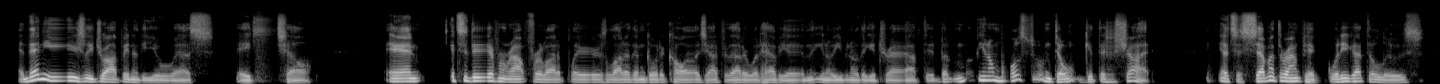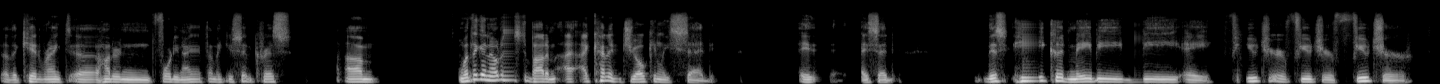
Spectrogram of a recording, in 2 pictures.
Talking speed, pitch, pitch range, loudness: 210 wpm, 120 Hz, 105-145 Hz, -22 LUFS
